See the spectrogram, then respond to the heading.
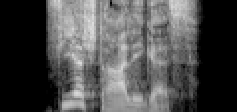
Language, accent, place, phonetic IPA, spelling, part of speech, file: German, Germany, Berlin, [ˈfiːɐ̯ˌʃtʁaːlɪɡəs], vierstrahliges, adjective, De-vierstrahliges.ogg
- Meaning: strong/mixed nominative/accusative neuter singular of vierstrahlig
